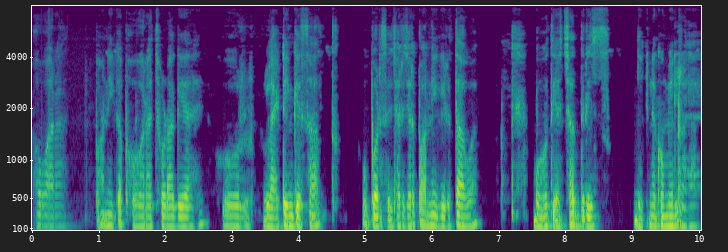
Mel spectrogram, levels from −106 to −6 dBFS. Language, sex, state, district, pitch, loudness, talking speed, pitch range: Hindi, male, Jharkhand, Jamtara, 135 Hz, -22 LUFS, 160 wpm, 130-140 Hz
